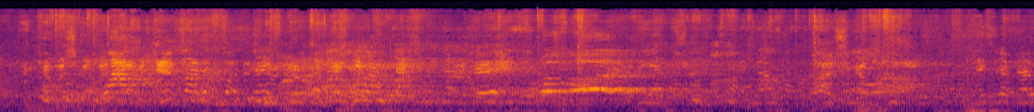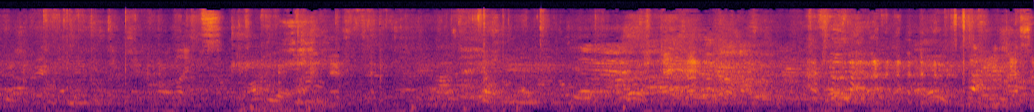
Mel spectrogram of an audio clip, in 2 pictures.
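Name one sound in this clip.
Gloved punches thud against bodies.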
